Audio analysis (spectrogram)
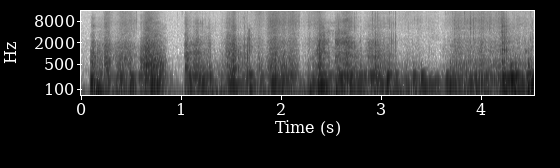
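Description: Fingertips and nails tap and scratch the soft, porous surface of a black foam windscreen on a handheld microphone held in both hands. The result is a dense run of muffled, bassy thumps with soft scratchy rustle between them and almost no high end.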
